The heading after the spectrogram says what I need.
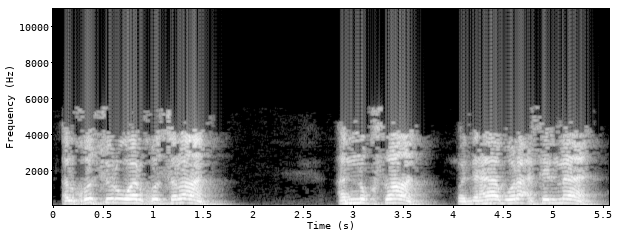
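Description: A man reading aloud a classical Quran commentary in a steady, formal manner. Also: high-pitched. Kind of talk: measured reading of classical tafsir. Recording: dull lo-fi recording.

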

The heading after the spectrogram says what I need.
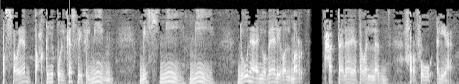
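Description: A man teaching correct recitation in a lesson, explaining calmly and then demonstrating verses slowly and melodiously. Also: mid-range voice, breathy edge, highs cut off. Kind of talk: tajweed lesson.

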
